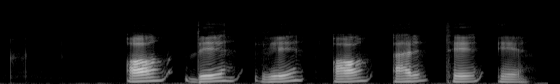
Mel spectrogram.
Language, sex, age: Norwegian, male, 52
